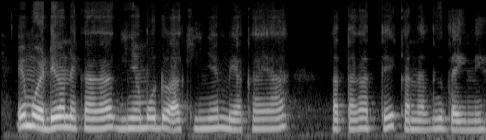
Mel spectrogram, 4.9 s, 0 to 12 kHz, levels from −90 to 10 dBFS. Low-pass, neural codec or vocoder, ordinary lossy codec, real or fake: 10.8 kHz; none; Opus, 16 kbps; real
